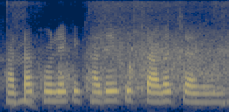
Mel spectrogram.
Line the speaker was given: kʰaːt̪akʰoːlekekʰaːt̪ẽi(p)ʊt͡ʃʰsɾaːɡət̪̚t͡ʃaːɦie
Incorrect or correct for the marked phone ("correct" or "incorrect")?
incorrect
